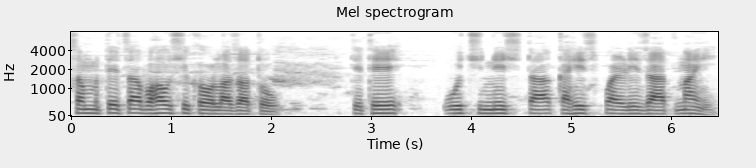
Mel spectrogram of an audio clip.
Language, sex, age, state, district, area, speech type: Marathi, male, 45-60, Maharashtra, Osmanabad, rural, spontaneous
